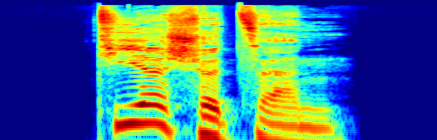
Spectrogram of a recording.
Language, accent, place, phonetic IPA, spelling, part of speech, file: German, Germany, Berlin, [ˈtiːɐ̯ˌʃʏt͡sɐn], Tierschützern, noun, De-Tierschützern.ogg
- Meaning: dative plural of Tierschützer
